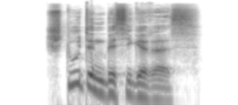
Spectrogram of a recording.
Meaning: strong/mixed nominative/accusative neuter singular comparative degree of stutenbissig
- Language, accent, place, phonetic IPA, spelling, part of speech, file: German, Germany, Berlin, [ˈʃtuːtn̩ˌbɪsɪɡəʁəs], stutenbissigeres, adjective, De-stutenbissigeres.ogg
